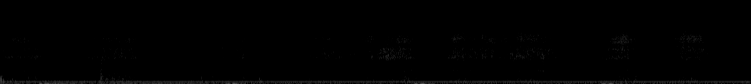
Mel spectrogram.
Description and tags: SLIDING MOUSE 1-2
computer, mouse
